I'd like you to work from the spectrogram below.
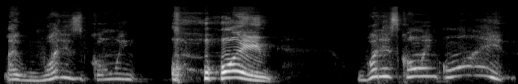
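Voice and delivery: incredulous, laughing. Real, not acted. Disbelief at the clip.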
